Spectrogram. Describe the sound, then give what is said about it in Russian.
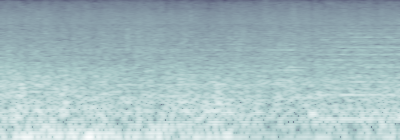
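Rain falls outside as a loud, continuous dense hiss with a low rumble beneath, steady throughout without letting up. “На улице дождь.”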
